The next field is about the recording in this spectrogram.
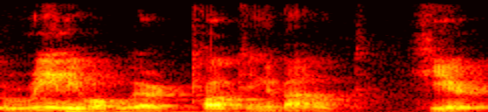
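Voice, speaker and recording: A man with a non-native accent at a very slow pace, amid noticeable background noise and audible room echo. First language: not English. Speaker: crypto YouTuber. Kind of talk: live stream Q&A. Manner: hesitant, with fillers.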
